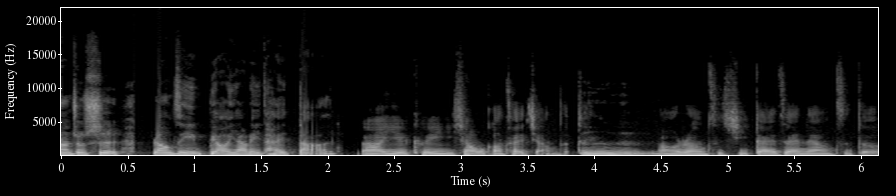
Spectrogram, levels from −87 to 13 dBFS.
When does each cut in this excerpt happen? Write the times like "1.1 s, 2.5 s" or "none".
2.1 s, 3.8 s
